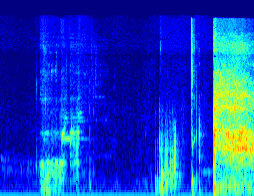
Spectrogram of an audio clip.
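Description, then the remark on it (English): A few short, wet slurping sips of coffee, then a brief click and a loud, sustained airy slurp that runs to the end, with no talking. “This feels like a sip of the day coming up right here.”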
